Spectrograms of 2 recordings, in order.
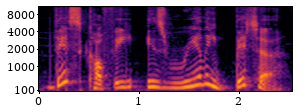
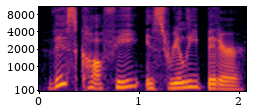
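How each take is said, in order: First: It is said in an Australian accent. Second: It is said in an American accent.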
